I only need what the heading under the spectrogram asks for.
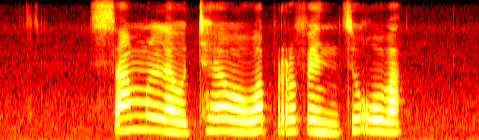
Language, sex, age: Northern Sotho, female, 21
